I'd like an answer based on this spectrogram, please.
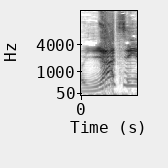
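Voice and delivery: high, loud victory yell; friend's guy yelling at climax; triumphant shout. Retold or imitated. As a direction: whoop it like a winner. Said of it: "he would go".

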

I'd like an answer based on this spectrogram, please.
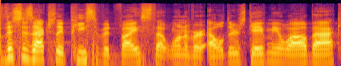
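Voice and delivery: usual speaking voice

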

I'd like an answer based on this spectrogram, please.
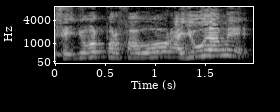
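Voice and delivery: high pleading prayer, rising to ayúdame; crying out. Shown as a demonstration. Believer alone in the room pleading with God for help. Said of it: "en tu habitación decir".

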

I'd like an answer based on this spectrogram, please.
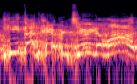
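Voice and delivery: high emphatic punchline; excited emphasis. Real, not acted. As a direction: hammer the reveal. Punchline repeated.

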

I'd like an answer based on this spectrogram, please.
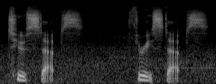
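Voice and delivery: soft whisper, counting steps. Acted.

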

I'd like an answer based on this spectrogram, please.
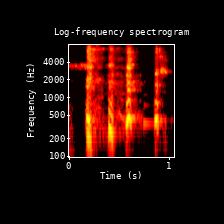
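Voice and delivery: real high-pitched laugh. Real, not acted. Host amused about slandering Coop, laughing. Laughing at his own admission.

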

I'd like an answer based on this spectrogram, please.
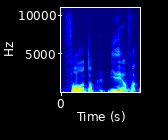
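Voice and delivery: stubborn loud haggling over foto and video; heated insisting. Retold or imitated. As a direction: shove the words at him. Shoving phone away during argument.

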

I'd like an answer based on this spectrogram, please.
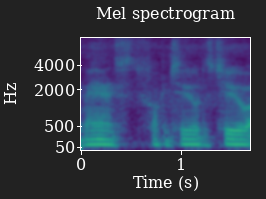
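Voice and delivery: low, soft talk to himself; retold self-calming. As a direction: quietly talk yourself down. Retells talking himself down.

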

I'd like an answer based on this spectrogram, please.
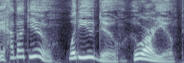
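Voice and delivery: finally curious back; interested question. Pretend. Sarah asking the newcomer about himself, lifted and interested.

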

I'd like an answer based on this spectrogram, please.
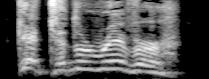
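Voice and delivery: high desperate scream over gunfire. Acted. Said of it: "I know I screamed the words".

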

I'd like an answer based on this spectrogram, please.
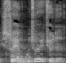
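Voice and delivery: ordinary delivery

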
